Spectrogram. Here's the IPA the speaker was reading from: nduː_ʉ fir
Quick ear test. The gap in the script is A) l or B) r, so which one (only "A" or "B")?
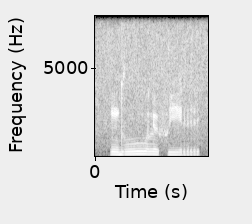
A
